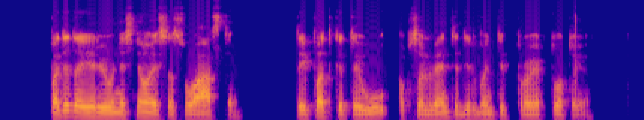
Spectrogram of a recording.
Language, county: Lithuanian, Klaipėda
